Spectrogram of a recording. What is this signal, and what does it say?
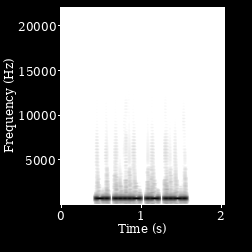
Morse code, heard as a keyed tone, about 38 wpm, 700 Hz. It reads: N4AF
